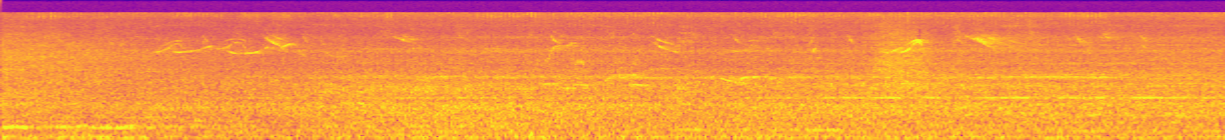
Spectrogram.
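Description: Steady low rumble of an electric commuter train and rail traffic at the station, with a faint steady whine and a few faint high bird chirps.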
